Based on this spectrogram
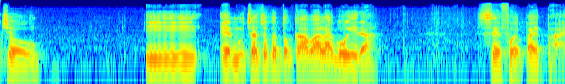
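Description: A man with a Dominican accent speaks in a dark, mellow tone. His pace is very slow, with long, frequent pauses. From Dominican Republic, La Romana; Dominican Republic. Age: 50s. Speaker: merengue percussionist; interview guest. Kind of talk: interview testimony. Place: studio. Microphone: lapel.

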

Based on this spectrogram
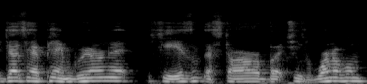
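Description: A man speaks in a dark, mellow tone with ordinary pitch variation. His pace is moderate. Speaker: movie reviewer. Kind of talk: casual vlog chat. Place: home room. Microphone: phone near.

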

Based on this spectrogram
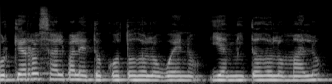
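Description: A woman with a dark, mellow tone speaks at medium pitch and a moderate pace, her intonation flat and monotone. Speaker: audiobook reader. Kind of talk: literary audiobook reading, a woman's confessional monologue to a priest. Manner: intimate, confiding, hesitant and wistful, shifting to bitter resentment and rueful sighs.

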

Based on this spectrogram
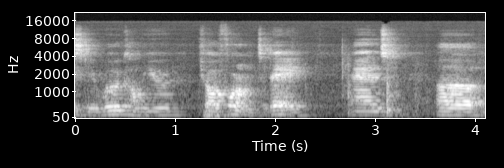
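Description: A man's fairly slow speech, with audible room echo and light background noise. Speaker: forum organizer and PhD student. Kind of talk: formal introduction. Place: hall.

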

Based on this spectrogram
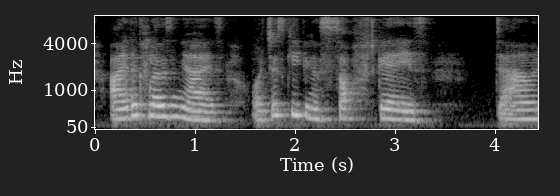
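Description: Audible room echo surrounds this recording. A woman speaks with ordinary pitch variation. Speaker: yoga teacher. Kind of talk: gentle guided loving-kindness meditation with breath cues. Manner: slow, soothing, soft cadence with pauses between phrases; warm, informal, slightly hesitant with filler sounds. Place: home room. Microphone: lapel.

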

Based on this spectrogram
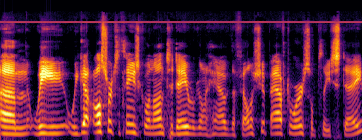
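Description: Against a quiet background, a man speaks with a high pitch. His pace is moderate and his pitch variation ordinary. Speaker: church pastor or host introducing guests. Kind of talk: church announcement and introduction. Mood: warm, affectionate. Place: church. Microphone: handheld.

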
